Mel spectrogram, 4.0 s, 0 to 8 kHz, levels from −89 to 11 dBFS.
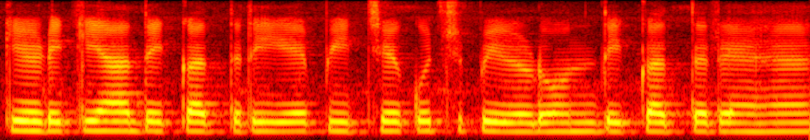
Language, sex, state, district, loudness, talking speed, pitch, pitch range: Hindi, female, Chhattisgarh, Bilaspur, -16 LUFS, 165 wpm, 195 Hz, 195-200 Hz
